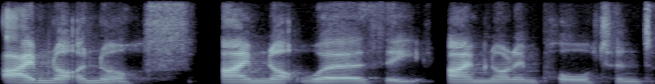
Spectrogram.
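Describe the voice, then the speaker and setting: A woman's fairly low voice with a British accent. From UK. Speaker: self-love coach and speaker. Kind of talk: interview conversation. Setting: Instagram live video.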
